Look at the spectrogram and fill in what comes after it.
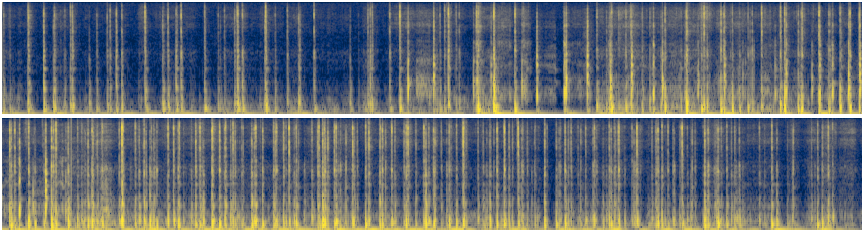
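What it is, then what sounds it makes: Paper cup. A single empty paper cup sits upside down over a microphone while two people scratch and tap its sides with long manicured nails. The result is a dense, irregular stream of quick scratches and taps over a heavy, boomy low rumble, muffled and close, with little high content.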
